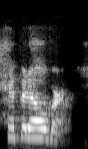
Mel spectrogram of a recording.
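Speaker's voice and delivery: ordinary delivery, nothing marked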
